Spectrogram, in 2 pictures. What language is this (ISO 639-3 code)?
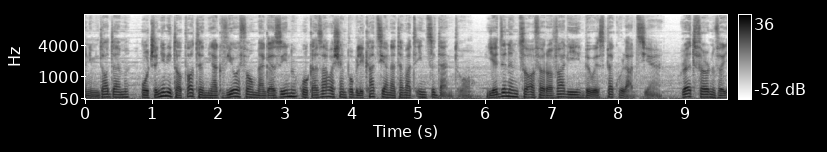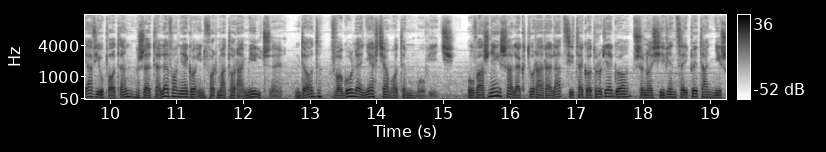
pol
